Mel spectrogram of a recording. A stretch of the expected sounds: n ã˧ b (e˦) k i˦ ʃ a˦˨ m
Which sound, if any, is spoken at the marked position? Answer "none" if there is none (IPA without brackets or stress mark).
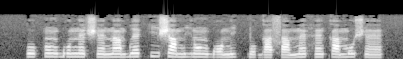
ɛ˦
